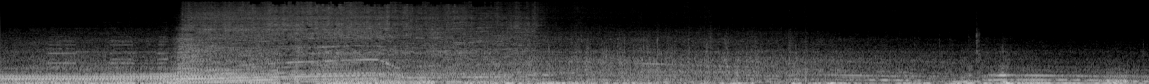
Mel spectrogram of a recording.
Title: Dodge with a Whine Sound | Jag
